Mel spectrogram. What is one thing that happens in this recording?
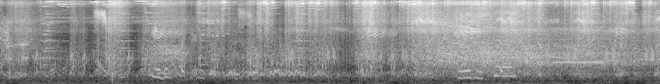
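Game battle effects clash and thump.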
